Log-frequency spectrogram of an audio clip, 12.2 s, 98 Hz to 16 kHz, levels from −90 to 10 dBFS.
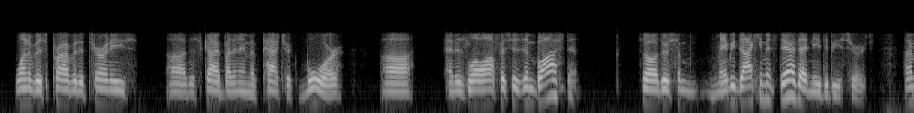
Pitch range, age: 115-145 Hz, 60-79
